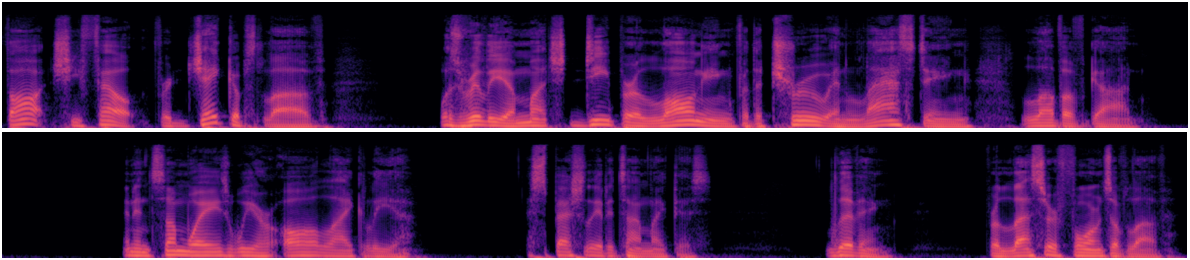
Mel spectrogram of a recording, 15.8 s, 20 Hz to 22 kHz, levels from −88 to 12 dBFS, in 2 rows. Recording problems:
none

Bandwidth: 14.5 kHz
